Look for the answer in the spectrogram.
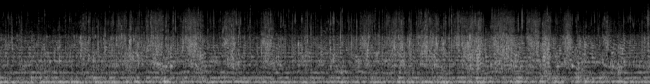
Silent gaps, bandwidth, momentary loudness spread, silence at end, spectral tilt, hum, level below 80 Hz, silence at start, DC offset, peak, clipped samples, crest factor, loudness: none; 18.5 kHz; 5 LU; 0 s; -4 dB/octave; none; -46 dBFS; 0 s; under 0.1%; -10 dBFS; under 0.1%; 20 dB; -28 LUFS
